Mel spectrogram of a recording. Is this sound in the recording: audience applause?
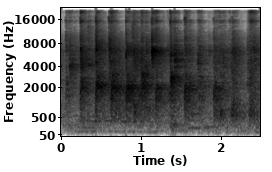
yes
